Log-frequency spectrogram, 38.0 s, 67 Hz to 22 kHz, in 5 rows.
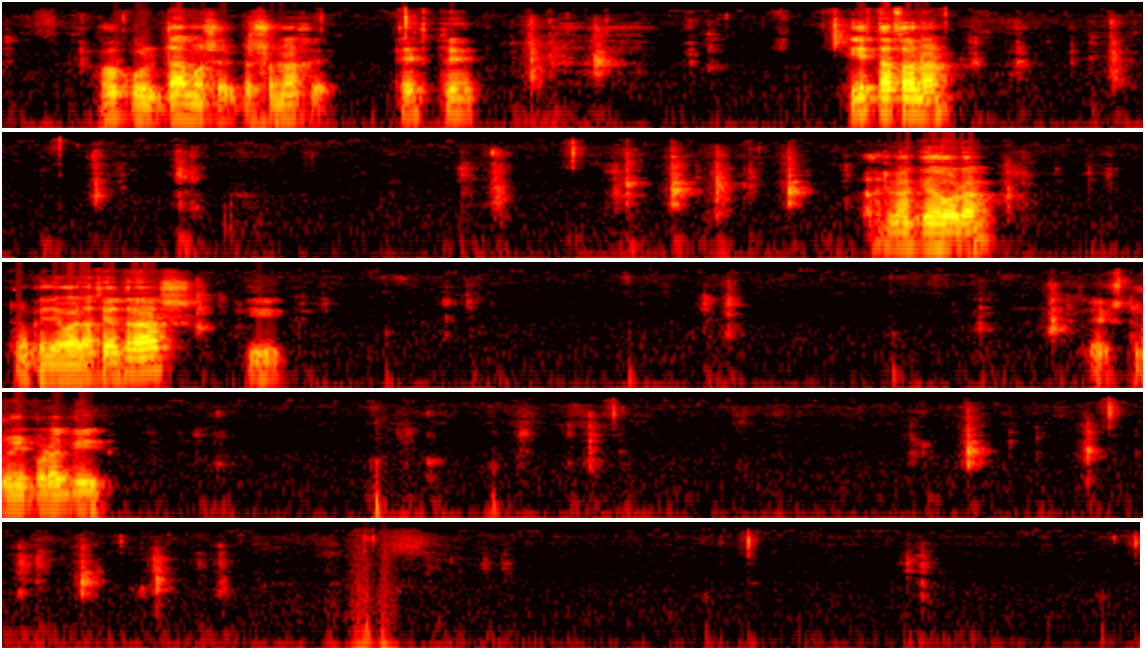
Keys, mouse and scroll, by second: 0.9 right click, 1.7 h, 2.2 right click, 2.8-5.3 middle drag, 3.5 Tab, 5.3 right click, 5.9 alt+right click, 6.6-8.0 shift+middle drag, 7.3 Tab, 8.0 shift+right click, 8.8 \, 9.7 right click, 10.7 alt+q, 11.5-13.9 shift+middle drag, 12.3 Tab, 13.1 z, 13.9 alt+right click, 14.9 g, 15.6 click, 16.1 alt+right click, 17.2 g, 17.9 click, 18.3 g, 19.4 click, 19.9 e, 21.2 click, 21.9 alt+right click, 22.7 g, 23.4 click, 24.1 e, 25.4 click, 25.5 e, 26.2 click, 26.6 z, 27.0-29.9 middle drag, 29.9 alt+right click, 30.5 z, 30.7-31.3 ctrl+middle drag, 31.3 alt+right click, 31.7 z, 32.1-32.9 middle drag, 32.9 drag, 33.7 g, 35.3 click, 35.5-37.9 middle drag, 36.5 g, 37.9 click.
